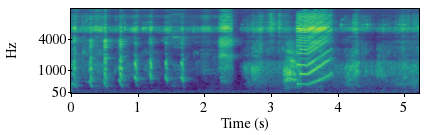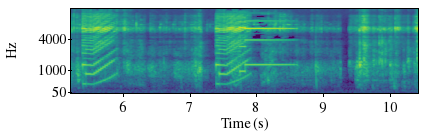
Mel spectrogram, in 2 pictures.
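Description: A dog yipping quickly, then giving three loud whining cries that rise in pitch, about two seconds apart, the last one held briefly.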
